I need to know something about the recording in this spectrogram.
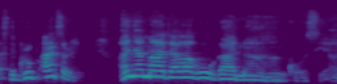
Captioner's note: non-english speech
